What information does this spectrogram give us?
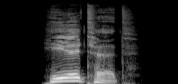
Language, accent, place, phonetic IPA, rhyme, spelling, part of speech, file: German, Germany, Berlin, [ˈheːltət], -eːltət, hehltet, verb, De-hehltet.ogg
- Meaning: inflection of hehlen: 1. second-person plural preterite 2. second-person plural subjunctive II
